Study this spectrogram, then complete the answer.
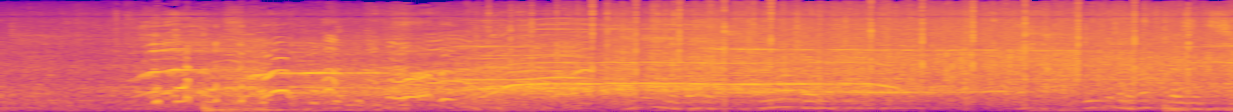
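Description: A crowd of young women screams and shrieks excitedly nearby.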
